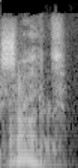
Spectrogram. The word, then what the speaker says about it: solder: no one uses right like solder that's how you say that word so that's exactly so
